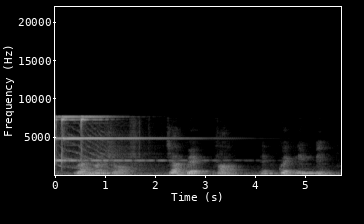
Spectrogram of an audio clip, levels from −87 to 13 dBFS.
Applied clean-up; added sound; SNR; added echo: none; Squeak / Bell; -1 dB; reverberation time 0.6 s.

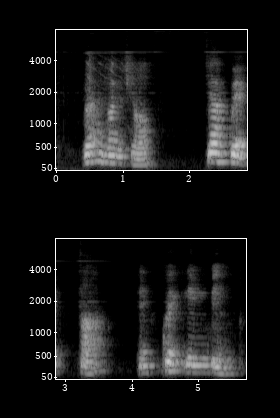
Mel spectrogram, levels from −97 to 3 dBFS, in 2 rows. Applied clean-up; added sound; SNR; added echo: neural mask model DeepFilterNet 3.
